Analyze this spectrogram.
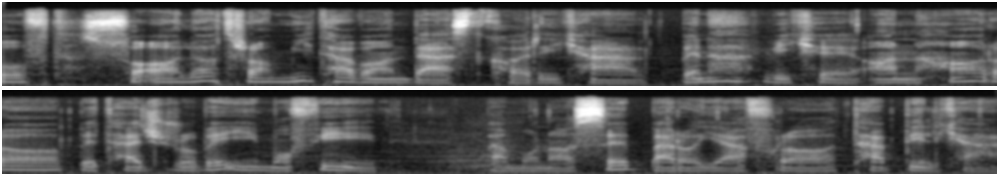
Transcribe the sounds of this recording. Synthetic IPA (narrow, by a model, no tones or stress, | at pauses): oft̪so̰ʔɒːlɒːt̪ʰɾɒːmiːt̪ʰævɒːnd̪æːst̪kʰɒːɾiːcʰæɾd̪̥b̥e̞næhviːcʰe̞ʔɒːnhɒːɾɒːb̥e̞t̪ʰæd͡ʒɾo̞be̞ʔiːmofiːd̪̥ | væmonɒːse̞b̚ːæɾɒːjeæfɾɒːd̪ʰæb̚d̪iːlcʰæɾd̪̥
